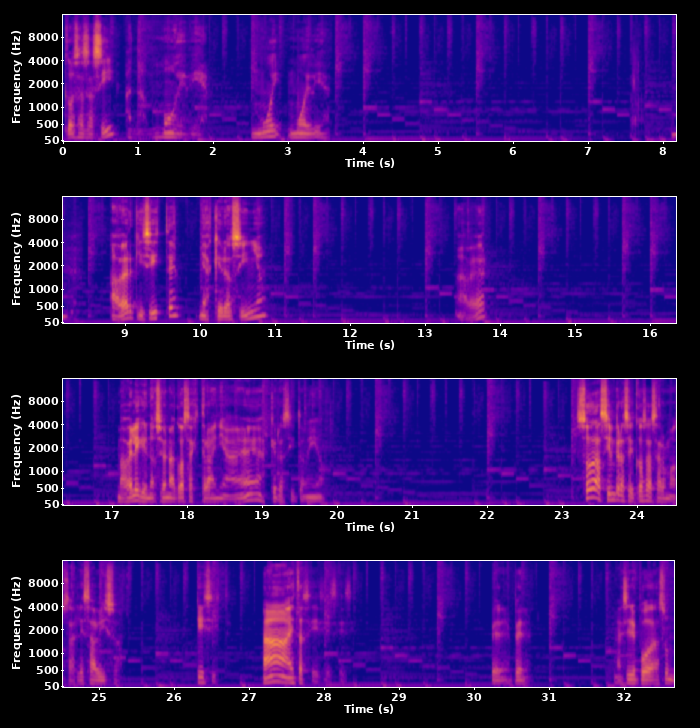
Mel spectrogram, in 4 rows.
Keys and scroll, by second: 25.6 Return, 31.9 shift+=.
